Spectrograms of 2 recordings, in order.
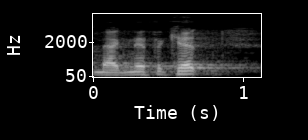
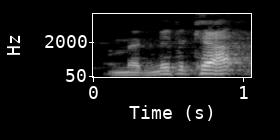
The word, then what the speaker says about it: Magnificat: And Elizabeth told me I did, she's studying Latin, and she told me I did pronounce Magnificat. Magnificat, I did pronounce that correctly.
